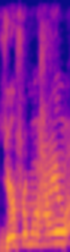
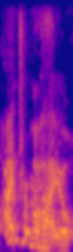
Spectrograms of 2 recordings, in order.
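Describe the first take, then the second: First: Bright friendly. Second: Said in the usual way. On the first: Retold or imitated. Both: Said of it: "it started with a".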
